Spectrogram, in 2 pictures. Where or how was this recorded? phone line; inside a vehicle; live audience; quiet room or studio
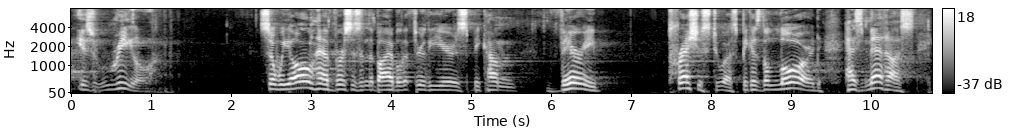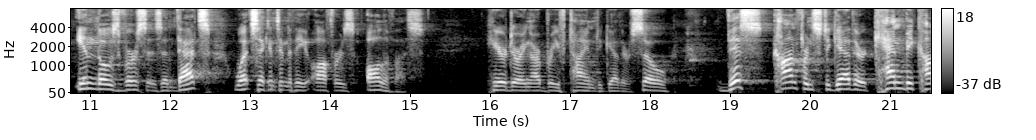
live audience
